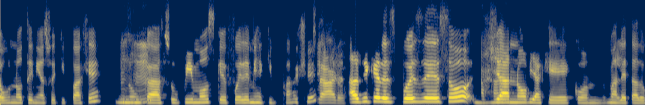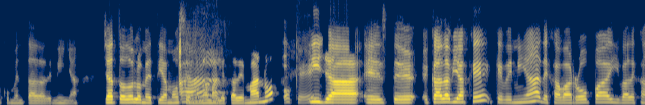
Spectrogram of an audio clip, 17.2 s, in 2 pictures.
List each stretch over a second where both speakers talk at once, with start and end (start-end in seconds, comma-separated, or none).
none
